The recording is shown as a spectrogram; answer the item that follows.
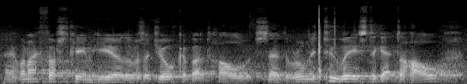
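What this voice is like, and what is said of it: Non-local accent. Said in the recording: “not born local, as you can probably tell from my accent”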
